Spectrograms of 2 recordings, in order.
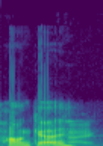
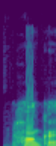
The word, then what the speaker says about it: Honkai: right technically CU you still have honai not honai star rail but honkai hon H hon but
